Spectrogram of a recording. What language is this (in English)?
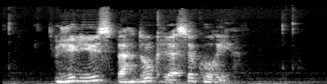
French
